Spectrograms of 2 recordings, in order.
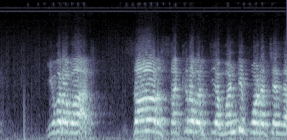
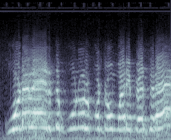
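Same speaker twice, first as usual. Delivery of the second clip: indignant shout; 5 semitones higher than usual. Acted. Man retorts at shopkeeper.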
